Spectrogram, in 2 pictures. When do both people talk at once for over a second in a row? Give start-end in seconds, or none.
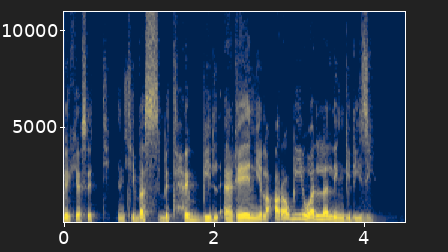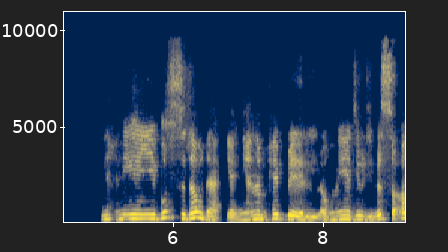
none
